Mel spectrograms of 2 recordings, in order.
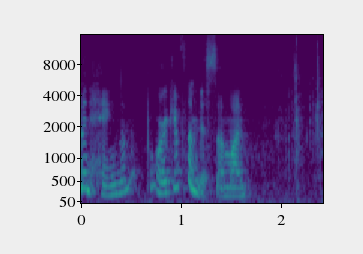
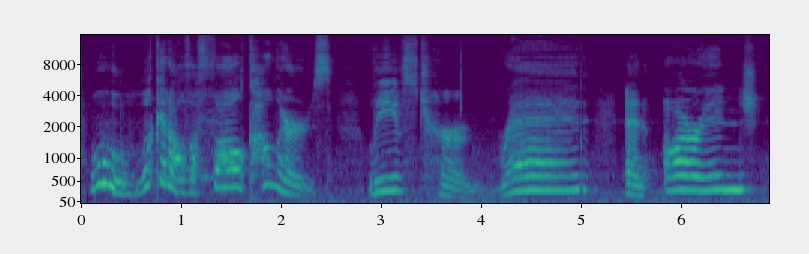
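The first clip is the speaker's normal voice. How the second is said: wonder; 5 semitones higher, 4 dB louder, much slower than usual. Acted. Marvelling at pictures.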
